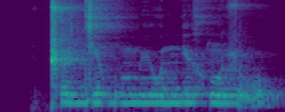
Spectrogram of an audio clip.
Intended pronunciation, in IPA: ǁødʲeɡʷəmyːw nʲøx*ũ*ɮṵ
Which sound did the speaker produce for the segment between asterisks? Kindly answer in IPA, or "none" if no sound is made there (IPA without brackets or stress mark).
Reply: ũ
